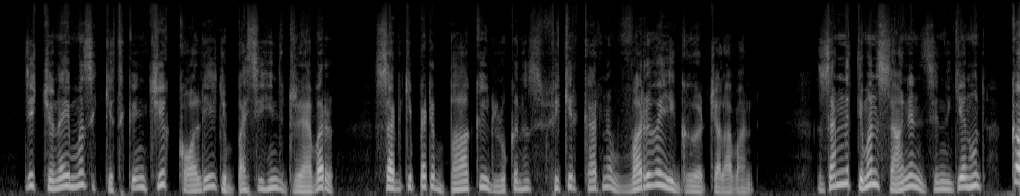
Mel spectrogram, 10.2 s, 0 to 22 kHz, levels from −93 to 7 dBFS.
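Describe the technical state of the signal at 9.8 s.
At 9.8 s, as throughout the clip, the speech has a grainy, breathy upper edge, likely Bluetooth LC3 compression replacing discarded treble with noise, rather than the watery swirl of MP3-style codecs.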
